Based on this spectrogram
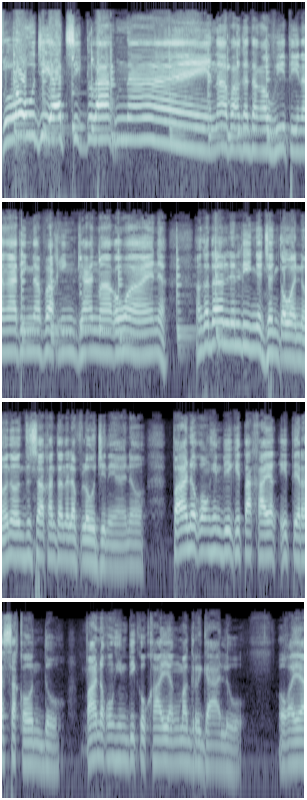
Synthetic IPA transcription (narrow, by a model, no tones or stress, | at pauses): flowd͡ʒiɐt̪̚sɪklak̚na | jnapɐkɐɡɐnd̪aŋɐwit̪ɪnɐŋaːt̪ɪŋnɐpɐkɪŋɡanmɐŋakɐwajɐnaʔɐŋɡɐnd̪aɐnlɐnliɲɐd͡ʒankɐwɐnonod̪ʊnsɐkɐnt̪anɪlɐflowd͡ʒɪnɐja̰no | pɐʔaːno̞kʊŋhɪnd̪ikɪt̪akaːjɐŋʔɪ̰t̪ɪɾasɐko̞nd̪o̞̰ | pɐʔaːno̞kʊŋhɪnd̪ikokaːjɐŋmɐɡɾɛɡaːlo̞̰ | ʔo̞̰kɐja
